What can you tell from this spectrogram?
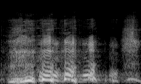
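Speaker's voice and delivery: bursting out laughing; big delighted laugh; loud laugh. Real, not acted. Laughs at own retraction.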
